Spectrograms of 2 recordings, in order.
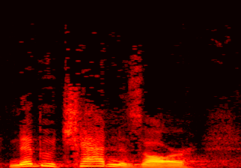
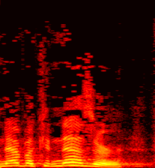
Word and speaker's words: Nebuchadnezzar: how do you say this name? Nebuchadnezzar." And I said, "Oh, you mean Nebuchadnezzar."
